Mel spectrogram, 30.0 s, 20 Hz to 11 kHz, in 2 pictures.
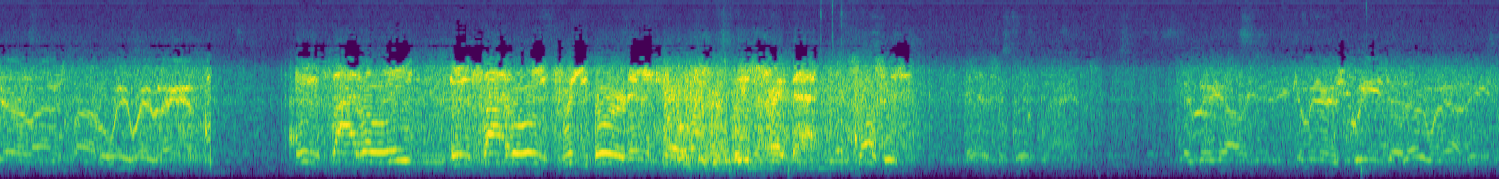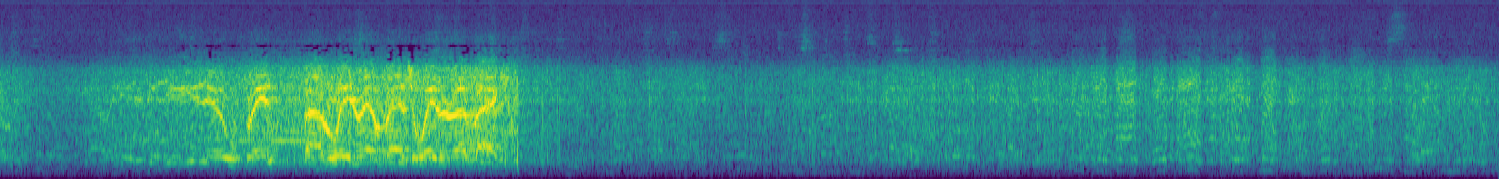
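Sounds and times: radio static: 0:00.0 - 0:29.9
garbled radio voice: 0:02.9 - 0:11.1, 0:11.8 - 0:20.2.

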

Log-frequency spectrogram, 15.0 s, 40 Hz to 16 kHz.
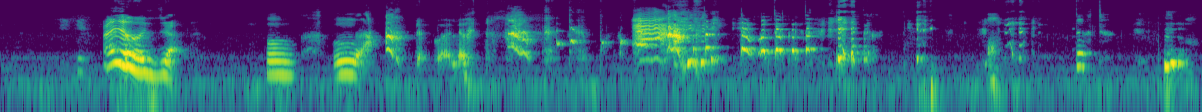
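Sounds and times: baby laughing and babbling: 0:03.4 - 0:11.7, 0:12.3 - 0:13.8.

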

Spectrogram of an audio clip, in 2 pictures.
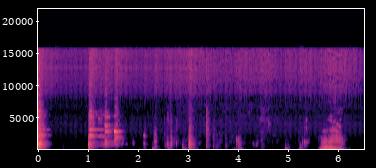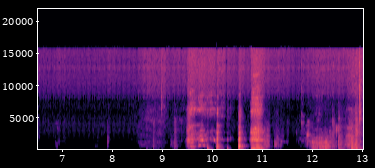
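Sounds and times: man humming and murmuring: 0:05.6 - 0:06.2.

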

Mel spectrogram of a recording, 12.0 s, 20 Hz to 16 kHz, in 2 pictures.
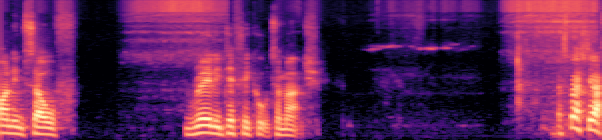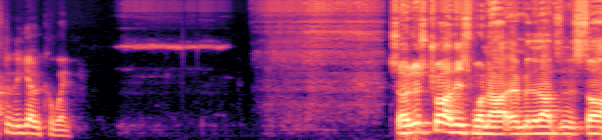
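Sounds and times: person drawing a breath: 0:01.2 - 0:02.2, 0:03.7 - 0:05.7, 0:07.2 - 0:09.9
person speaking: 0:01.8 - 0:03.2, 0:05.4 - 0:06.8, 0:09.9 - 0:12.0.

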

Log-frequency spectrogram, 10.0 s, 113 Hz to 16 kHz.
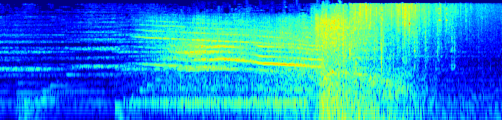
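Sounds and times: falling whistle sound effect: 0:02.2 - 0:07.8.

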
